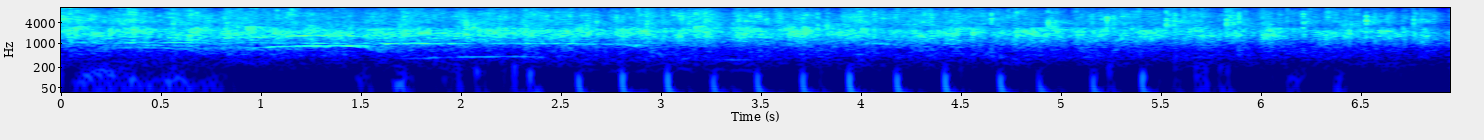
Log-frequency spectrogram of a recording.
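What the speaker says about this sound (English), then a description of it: "Let's go ahead and give these amazing group of students one more round of applause." A sustained round of applause from an audience for a group of students at a teen speaking event, steady and full, with a few whoops and faint voices in the crowd.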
